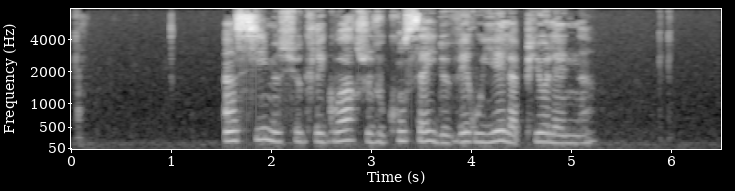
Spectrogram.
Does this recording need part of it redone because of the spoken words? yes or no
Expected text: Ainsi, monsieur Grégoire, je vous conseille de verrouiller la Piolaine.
no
